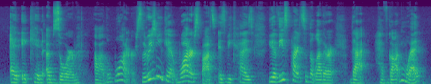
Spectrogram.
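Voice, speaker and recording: A woman at a fairly low pitch, with lively intonation and a moderate pace, amid noticeable background noise. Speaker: fashion and handbag vlogger. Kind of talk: tutorial.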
